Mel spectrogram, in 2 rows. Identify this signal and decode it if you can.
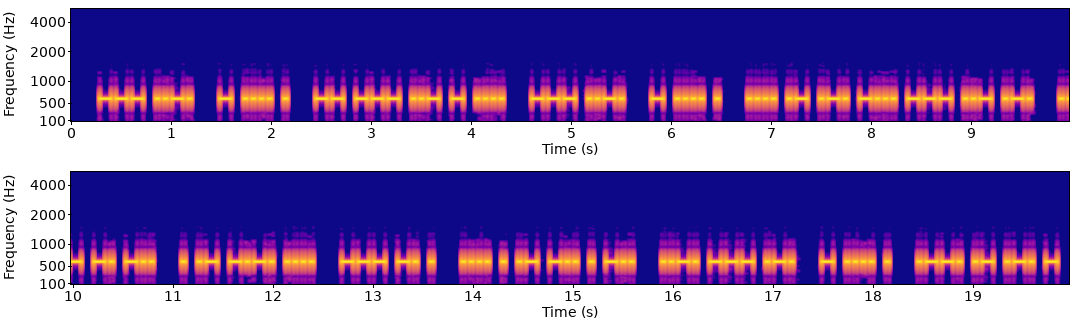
Morse code, heard as a keyed tone, about 30 wpm, 600 Hz. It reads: OF THE MOUTH OF THE HARBOUR AND EACH ONE HEADED FOR THE PART
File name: the old man and the sea / the old man and the sea 1 30wpm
